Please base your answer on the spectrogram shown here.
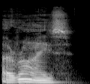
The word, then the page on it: arise: British English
